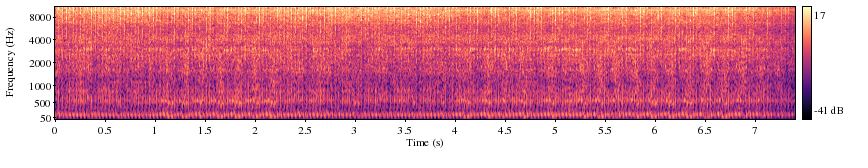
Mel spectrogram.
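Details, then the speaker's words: Revived Sears Craftsman pressure washer, 6.5 hp Briggs OHV, 2500 psi 2.7 gpm, not yet hot, low pressure while purging: steady, even drone under pump load, no misses, knocks or hunting; runs normally, pump leaks but works and restarts. "I don't see any issues I want to want to run it a little bit longer we're not even really hot yet she's able to handle whatever load there is"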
